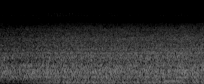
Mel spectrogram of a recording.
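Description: Chevrolet Captiva engine idling, a steady low running sound heard through the open boot, while the hydrogen cell draws about 5 amps.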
